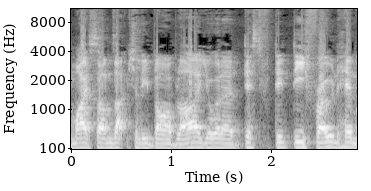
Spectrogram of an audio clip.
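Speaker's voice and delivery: ordinary talk, nothing marked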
